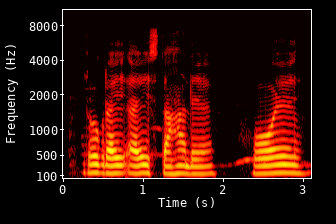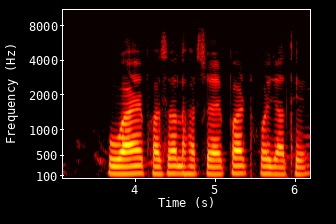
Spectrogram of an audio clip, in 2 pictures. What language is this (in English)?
Chhattisgarhi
